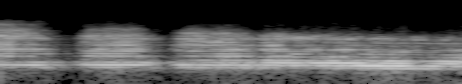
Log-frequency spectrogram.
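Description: A loud train horn sounds in two short blasts followed by a long, sustained one, its brassy, chord-like tone held steady with no talking.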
